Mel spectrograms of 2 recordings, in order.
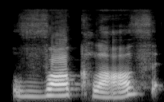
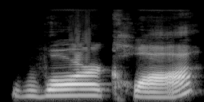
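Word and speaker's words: Wrocław: I totally recommend is called volklav it looks like it's spelled war claw and this city has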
